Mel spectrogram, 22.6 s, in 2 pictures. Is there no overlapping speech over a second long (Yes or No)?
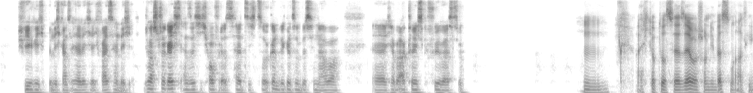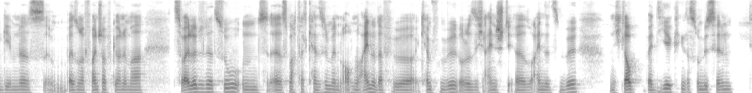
Yes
